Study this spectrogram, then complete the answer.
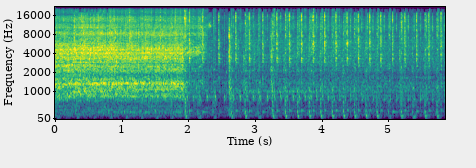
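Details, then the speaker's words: Gravely 816S with 16HP Briggs & Stratton single-cylinder engine and aftermarket Chinese carburettor, first start after a month unused on a temporary ignition hookup: loud crank, then a steady, even putt-putt idle near three beats a second. "it's an idol on the cards so sounds good"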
